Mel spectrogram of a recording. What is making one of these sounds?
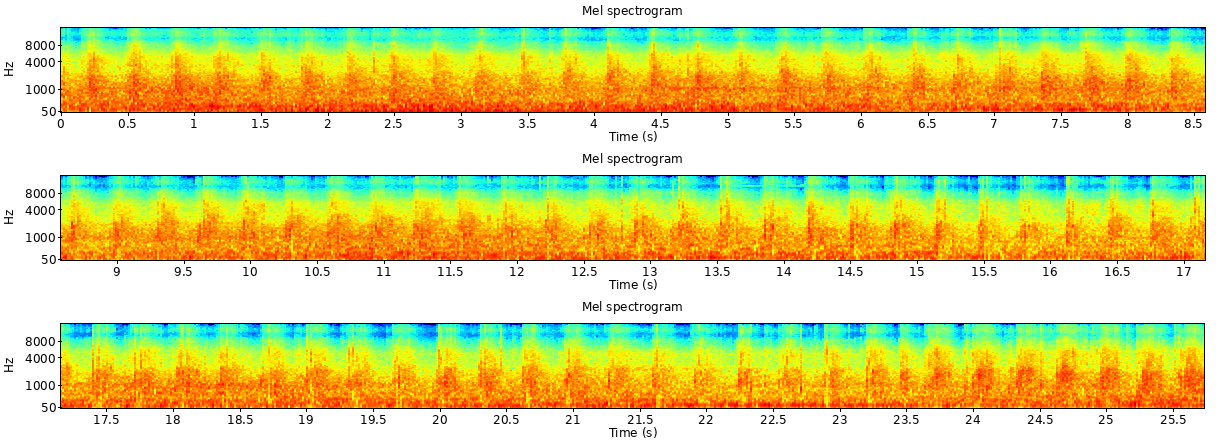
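A large crowd applauds steadily outdoors.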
